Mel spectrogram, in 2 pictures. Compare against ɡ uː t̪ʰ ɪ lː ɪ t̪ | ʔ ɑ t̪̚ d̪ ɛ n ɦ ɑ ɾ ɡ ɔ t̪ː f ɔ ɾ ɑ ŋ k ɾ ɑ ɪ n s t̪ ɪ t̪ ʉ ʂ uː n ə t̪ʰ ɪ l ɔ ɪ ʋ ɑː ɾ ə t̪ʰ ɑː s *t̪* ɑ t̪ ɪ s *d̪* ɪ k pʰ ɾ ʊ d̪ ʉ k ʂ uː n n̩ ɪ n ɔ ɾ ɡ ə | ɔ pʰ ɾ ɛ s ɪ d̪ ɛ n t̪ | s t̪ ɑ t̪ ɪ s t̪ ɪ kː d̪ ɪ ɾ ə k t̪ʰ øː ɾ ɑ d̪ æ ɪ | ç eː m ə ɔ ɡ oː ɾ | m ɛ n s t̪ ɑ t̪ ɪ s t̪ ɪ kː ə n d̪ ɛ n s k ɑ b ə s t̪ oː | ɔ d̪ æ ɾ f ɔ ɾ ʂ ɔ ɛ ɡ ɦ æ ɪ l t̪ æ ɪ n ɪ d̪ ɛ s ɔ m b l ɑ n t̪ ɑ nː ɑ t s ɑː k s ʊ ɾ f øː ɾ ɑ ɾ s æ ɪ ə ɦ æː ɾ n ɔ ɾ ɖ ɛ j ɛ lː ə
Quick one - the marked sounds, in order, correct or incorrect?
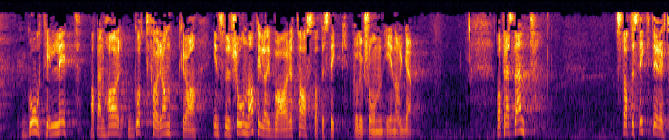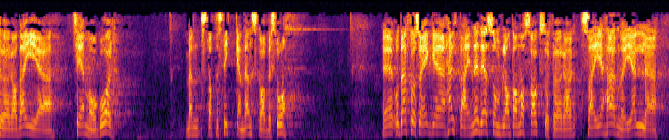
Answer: correct, incorrect

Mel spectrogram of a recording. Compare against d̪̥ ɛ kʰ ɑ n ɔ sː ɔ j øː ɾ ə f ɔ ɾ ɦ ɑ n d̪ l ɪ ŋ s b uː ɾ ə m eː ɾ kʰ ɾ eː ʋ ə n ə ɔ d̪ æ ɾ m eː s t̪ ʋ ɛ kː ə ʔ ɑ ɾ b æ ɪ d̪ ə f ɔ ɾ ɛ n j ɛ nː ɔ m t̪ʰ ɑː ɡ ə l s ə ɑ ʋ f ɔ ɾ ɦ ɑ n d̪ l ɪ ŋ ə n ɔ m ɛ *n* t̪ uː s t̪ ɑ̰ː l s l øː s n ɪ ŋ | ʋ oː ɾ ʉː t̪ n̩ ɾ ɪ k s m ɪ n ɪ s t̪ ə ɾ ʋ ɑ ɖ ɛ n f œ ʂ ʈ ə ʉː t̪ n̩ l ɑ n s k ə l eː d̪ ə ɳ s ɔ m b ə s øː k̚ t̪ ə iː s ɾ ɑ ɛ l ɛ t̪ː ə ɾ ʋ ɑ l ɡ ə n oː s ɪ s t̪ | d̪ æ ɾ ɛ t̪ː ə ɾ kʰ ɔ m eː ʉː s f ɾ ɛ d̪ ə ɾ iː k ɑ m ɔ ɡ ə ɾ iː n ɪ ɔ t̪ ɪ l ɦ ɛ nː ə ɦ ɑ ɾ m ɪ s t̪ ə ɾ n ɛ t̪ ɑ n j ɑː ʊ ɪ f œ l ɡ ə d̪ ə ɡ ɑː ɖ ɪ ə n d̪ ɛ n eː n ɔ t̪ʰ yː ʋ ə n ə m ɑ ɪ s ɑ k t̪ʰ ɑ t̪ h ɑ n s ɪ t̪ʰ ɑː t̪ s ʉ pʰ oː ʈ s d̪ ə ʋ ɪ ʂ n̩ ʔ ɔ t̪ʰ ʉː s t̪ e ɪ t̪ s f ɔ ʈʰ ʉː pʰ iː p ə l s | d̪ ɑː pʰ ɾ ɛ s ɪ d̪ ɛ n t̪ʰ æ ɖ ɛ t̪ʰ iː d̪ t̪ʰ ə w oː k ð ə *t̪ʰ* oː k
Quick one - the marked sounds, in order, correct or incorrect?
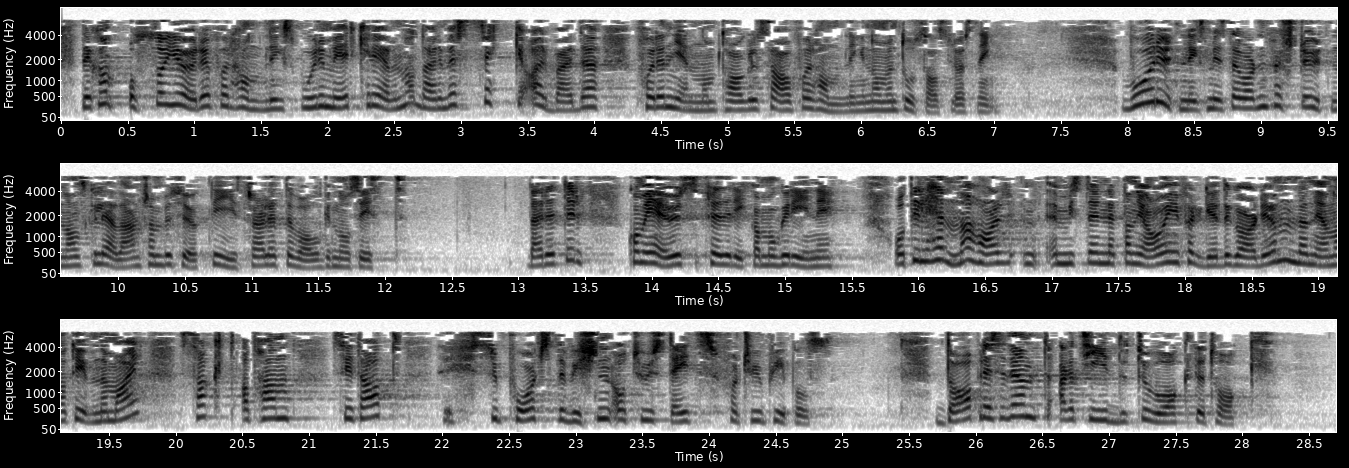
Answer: correct, correct

